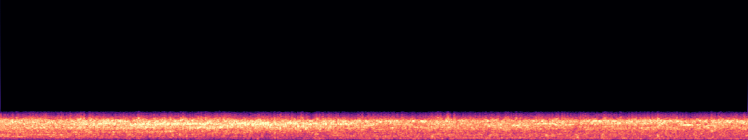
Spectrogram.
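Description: Steady running noise of a moving passenger train: wheels on rail and rushing air, heard from a coach window or doorway, while a train on the next track passes.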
